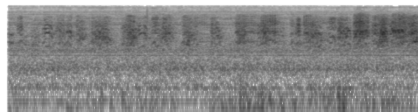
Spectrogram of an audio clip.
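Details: Monk parakeets at White Rock Lake, Texas, squawking harshly in rapid, overlapping bursts, about three a second, over a low rumble of traffic or wind.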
